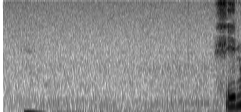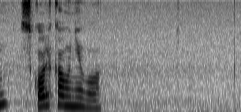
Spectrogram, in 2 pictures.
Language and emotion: Russian, neutral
